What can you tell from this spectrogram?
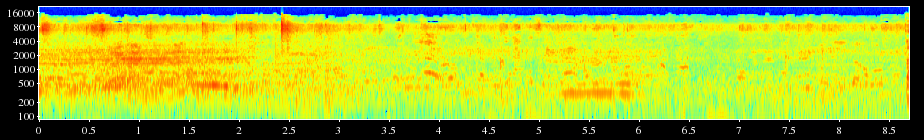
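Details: Cattle on unloading from a truck after one got squeezed, the animal described as ill and tired; soft, drawn-out lowing in the middle range, partly masked by broadband noise and a few sharp knocks.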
